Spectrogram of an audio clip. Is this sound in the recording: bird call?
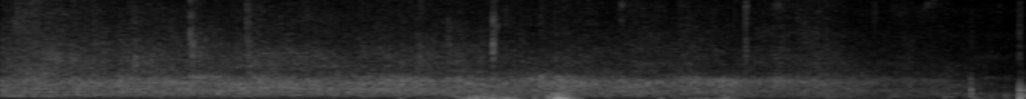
no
